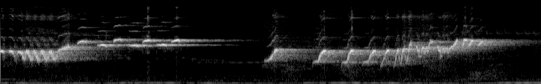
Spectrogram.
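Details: Male white-rumped shama calling a rival to anger it into singing: a long warbled whistle stepping upward, a brief pause, then a run of quick repeated rising whistled notes.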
